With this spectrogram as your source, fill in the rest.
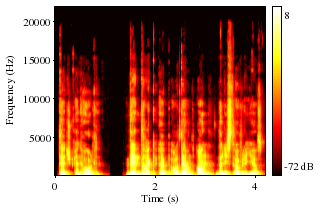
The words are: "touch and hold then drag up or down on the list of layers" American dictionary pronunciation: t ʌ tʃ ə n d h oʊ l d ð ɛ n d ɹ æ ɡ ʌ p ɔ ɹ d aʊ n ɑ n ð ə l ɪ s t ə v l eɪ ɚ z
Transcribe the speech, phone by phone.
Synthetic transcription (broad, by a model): t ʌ tʃ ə n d h oʊ l d ð ɛ n d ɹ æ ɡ ʌ p ɔ ɹ d aʊ n ɑ n ð ə l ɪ s t ə v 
